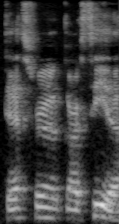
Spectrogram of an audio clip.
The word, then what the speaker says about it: Destra Garcia: listen some our interviews I'm now politicking with desra Garcia how you doing hi I'm fine good I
